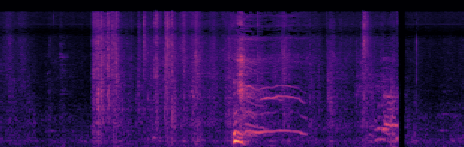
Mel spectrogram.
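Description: Rustling and shuffling, then about three seconds in a sudden drawn-out voice-like call that rises and falls over about a second, the loudest sound here; a short voiced sound follows near the end.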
